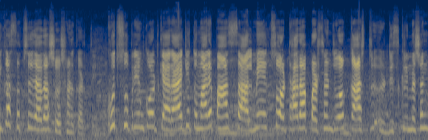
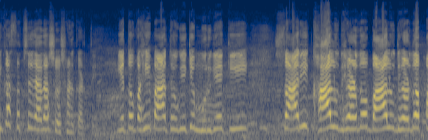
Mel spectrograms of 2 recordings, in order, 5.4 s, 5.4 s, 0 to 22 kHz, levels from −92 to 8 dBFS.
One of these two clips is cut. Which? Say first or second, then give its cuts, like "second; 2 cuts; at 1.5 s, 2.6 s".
first; 1 cut; at 1.3 s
